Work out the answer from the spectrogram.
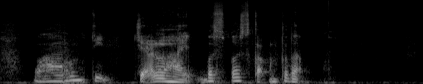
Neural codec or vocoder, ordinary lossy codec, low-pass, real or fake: codec, 44.1 kHz, 3.4 kbps, Pupu-Codec; none; none; fake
